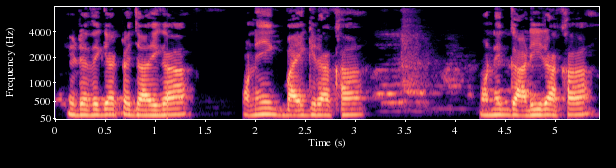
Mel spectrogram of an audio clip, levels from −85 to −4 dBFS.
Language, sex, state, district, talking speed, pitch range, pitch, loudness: Bengali, male, West Bengal, Paschim Medinipur, 110 wpm, 140-165 Hz, 150 Hz, -15 LUFS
